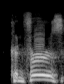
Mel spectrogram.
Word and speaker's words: CONFERS: rendevu and service operations I think the O is silent there at the end confers is this was this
